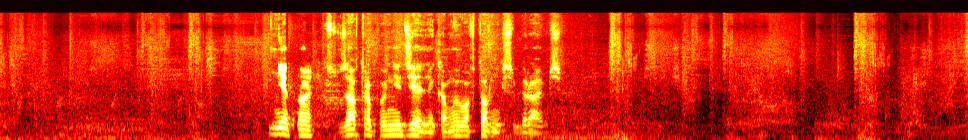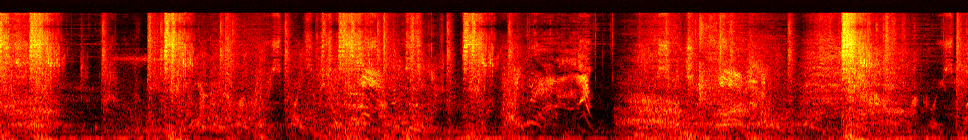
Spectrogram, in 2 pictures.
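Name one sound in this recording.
Spell blasts and weapon hits crackle and thump in a fast battle.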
